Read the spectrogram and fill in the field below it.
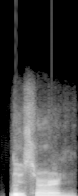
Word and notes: lucerne: American English

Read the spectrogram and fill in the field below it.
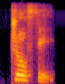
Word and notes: trophy: Indian

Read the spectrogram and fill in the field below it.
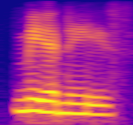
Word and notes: Mayonnaise: Indian

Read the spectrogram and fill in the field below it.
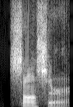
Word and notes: saucer: American English

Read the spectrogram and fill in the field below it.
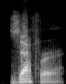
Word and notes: zaffre: American English

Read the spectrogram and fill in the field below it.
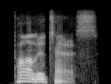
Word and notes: politesse: British English

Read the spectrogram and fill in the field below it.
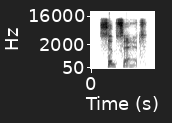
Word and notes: subset: British English

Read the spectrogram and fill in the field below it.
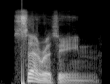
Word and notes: serotine: British English

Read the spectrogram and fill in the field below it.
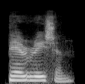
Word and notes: peroration: Indian

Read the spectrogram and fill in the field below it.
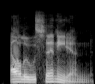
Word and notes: Eleusinian: American English

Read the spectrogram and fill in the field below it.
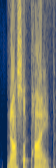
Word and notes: nosepipe: American English

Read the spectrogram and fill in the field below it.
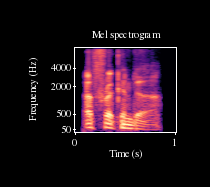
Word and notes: Africander: British English

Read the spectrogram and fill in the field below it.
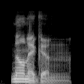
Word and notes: nonagon: British English

